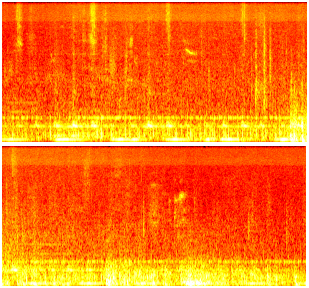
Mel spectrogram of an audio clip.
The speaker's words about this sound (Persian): خانم ها و آقایان، یه طوفان داشت به سمت مگی و پال می اومد، درست مثل طوفانی که الان دارید حسش می کنید.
